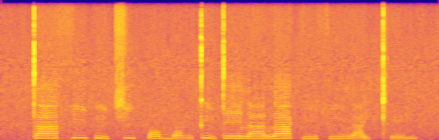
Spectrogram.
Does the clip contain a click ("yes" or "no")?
no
